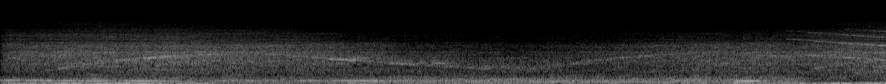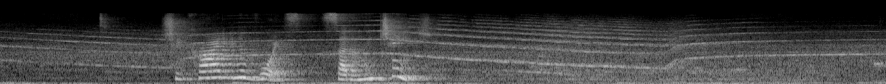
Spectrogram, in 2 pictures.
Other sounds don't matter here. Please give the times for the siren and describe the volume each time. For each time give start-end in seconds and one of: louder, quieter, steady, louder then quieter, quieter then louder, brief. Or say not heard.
0.0-17.6 louder.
